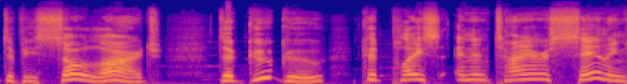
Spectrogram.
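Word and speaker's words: Gougou: Goooo. Yeah, you you heard that right. Goooo. Go U G O U.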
